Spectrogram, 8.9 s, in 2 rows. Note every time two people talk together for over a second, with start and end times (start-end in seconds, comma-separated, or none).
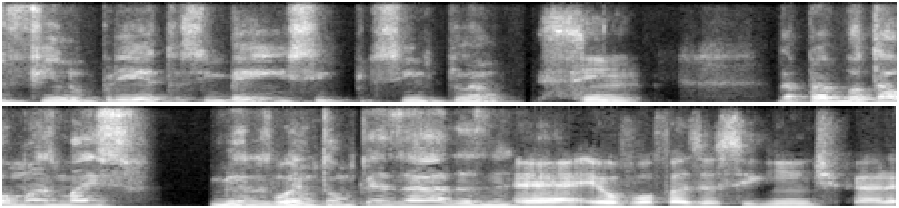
none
